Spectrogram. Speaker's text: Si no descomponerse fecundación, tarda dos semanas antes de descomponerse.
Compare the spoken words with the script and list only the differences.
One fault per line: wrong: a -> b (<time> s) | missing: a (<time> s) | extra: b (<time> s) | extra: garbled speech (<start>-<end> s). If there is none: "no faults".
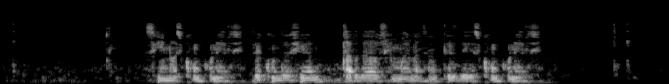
no faults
